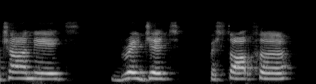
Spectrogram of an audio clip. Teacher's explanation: you're listing their names, so your tone should go up. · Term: rising tone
